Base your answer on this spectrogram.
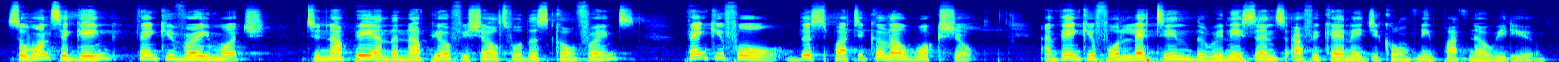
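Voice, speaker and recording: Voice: mid-range voice, fairly even intonation, moderate pace. A company executive with a Nigerian accent giving a formal conference keynote with polished corporate enthusiasm, repeating key phrases for emphasis.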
